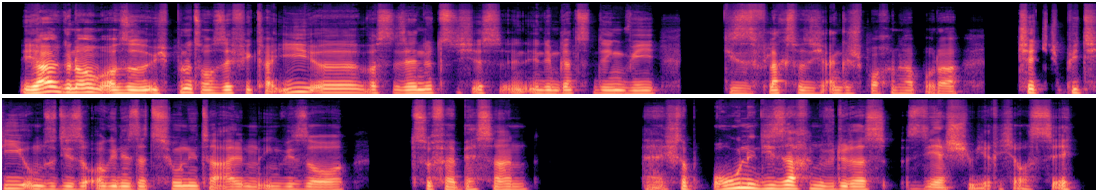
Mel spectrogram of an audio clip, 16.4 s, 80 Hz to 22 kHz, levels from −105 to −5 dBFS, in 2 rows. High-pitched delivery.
No: low, 130 Hz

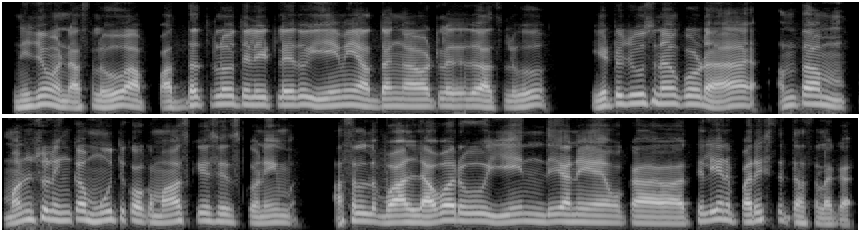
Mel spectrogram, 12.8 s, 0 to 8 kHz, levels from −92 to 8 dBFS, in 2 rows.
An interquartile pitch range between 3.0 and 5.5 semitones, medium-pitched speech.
Yes: average, 3.8 semitones; medium, 155 Hz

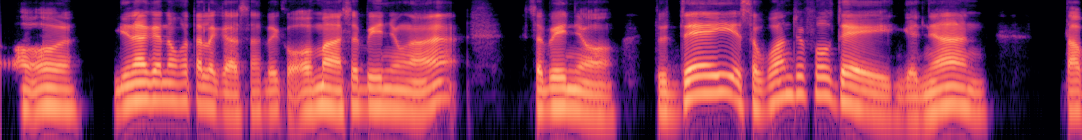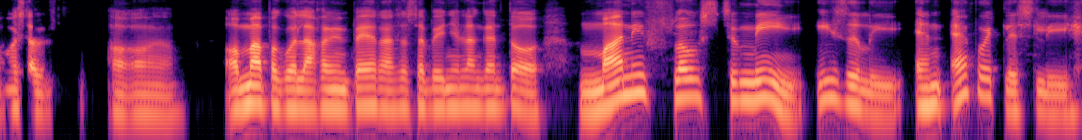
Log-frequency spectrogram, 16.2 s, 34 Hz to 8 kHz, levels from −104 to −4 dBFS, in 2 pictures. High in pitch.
No: low, 125 Hz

